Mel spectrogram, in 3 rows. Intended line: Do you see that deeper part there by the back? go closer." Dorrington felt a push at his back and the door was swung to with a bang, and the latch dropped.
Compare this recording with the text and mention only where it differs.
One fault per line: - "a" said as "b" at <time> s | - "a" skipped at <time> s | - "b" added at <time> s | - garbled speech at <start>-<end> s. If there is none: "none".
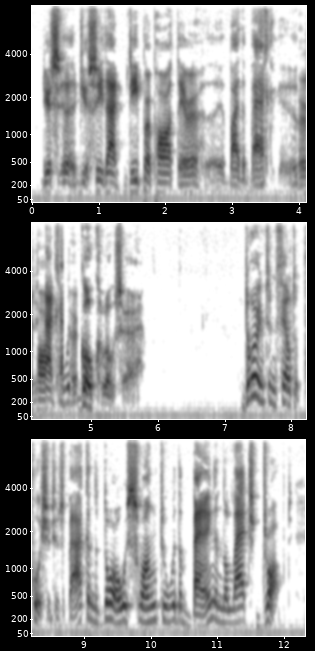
- garbled speech at 4.0-4.8 s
